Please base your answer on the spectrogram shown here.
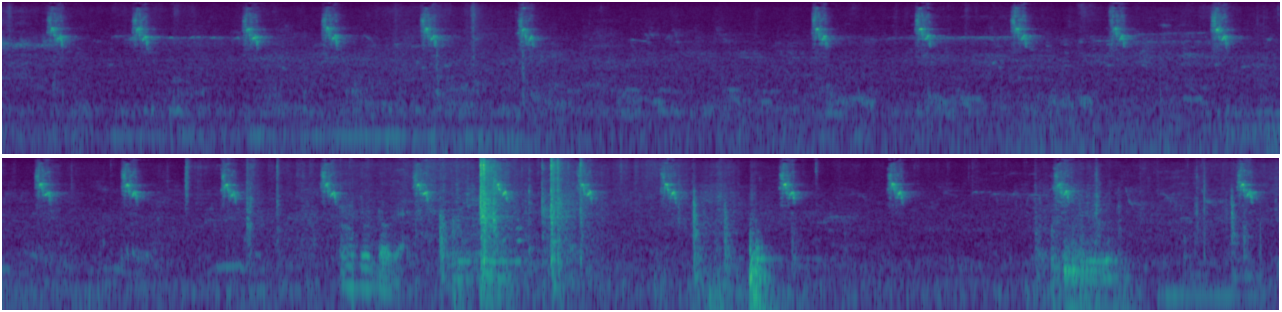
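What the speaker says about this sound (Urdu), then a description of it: "مصری کبوتر" Egyptian pigeons coo softly in repeated low calls, with sharp chirps and some clattering and rustling close by, plus faint voices in the background.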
